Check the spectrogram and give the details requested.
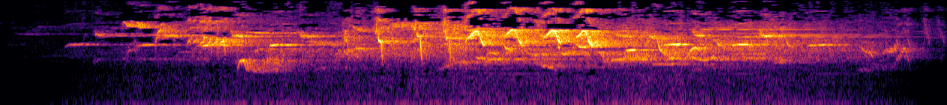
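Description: Several songbirds chirping and singing at once, short high calls and quick pitch sweeps overlapping, fading out near the end.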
